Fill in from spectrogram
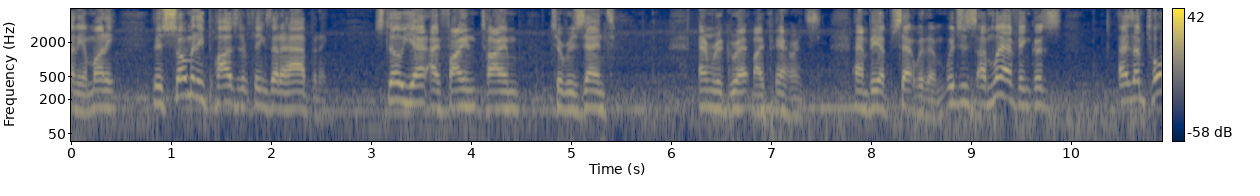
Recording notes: Listen as I record my show from my car as I drive to and from work.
